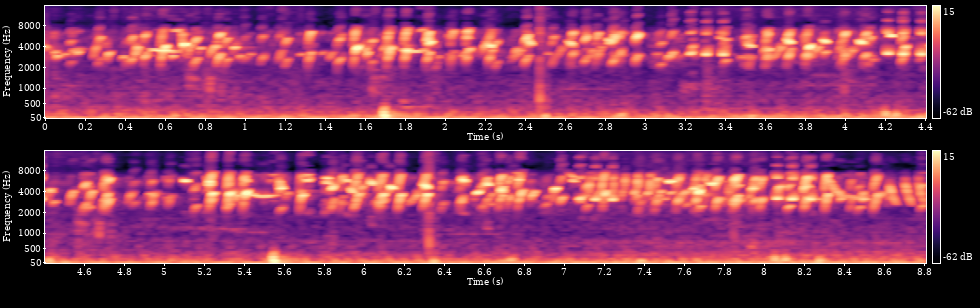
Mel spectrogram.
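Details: Group twittering of European goldfinches used to stimulate males to sing. Rapid metallic chirps and buzzy trills stream on continuously from several birds, with occasional soft knocks underneath.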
